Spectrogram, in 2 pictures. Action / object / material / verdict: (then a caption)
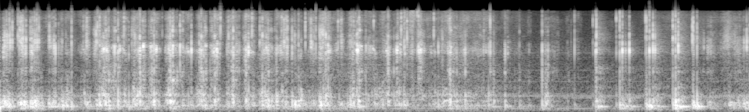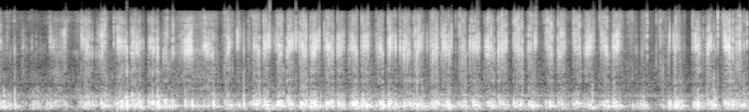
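scrape / plastic deodorant stick casing / plastic / none. Long nails rapidly tap and scratch the side of a grey plastic deodorant stick lying flat. The result is a dense, irregular stream of bright, dry plastic clicks and scraping rasps with almost no ring. The sound thins out briefly around the middle, then resumes at full pace.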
